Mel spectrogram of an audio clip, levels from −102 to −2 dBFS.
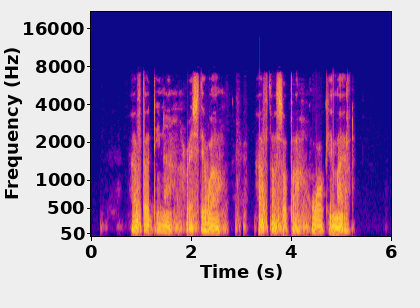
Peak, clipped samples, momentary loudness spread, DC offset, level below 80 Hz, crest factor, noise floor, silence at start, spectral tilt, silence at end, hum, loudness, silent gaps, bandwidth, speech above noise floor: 0 dBFS; under 0.1%; 16 LU; under 0.1%; -44 dBFS; 16 dB; -82 dBFS; 0.8 s; -5.5 dB/octave; 0.85 s; none; -16 LUFS; none; 7.4 kHz; 66 dB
